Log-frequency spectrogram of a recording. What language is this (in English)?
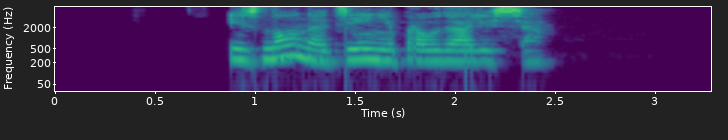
Belarusian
